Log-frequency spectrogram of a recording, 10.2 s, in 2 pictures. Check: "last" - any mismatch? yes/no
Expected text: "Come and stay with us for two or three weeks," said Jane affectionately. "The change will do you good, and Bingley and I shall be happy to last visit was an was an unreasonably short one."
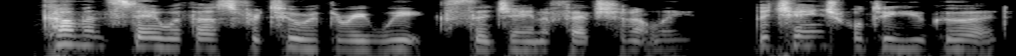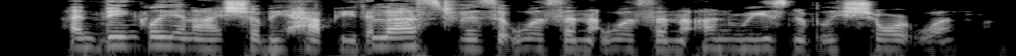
no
